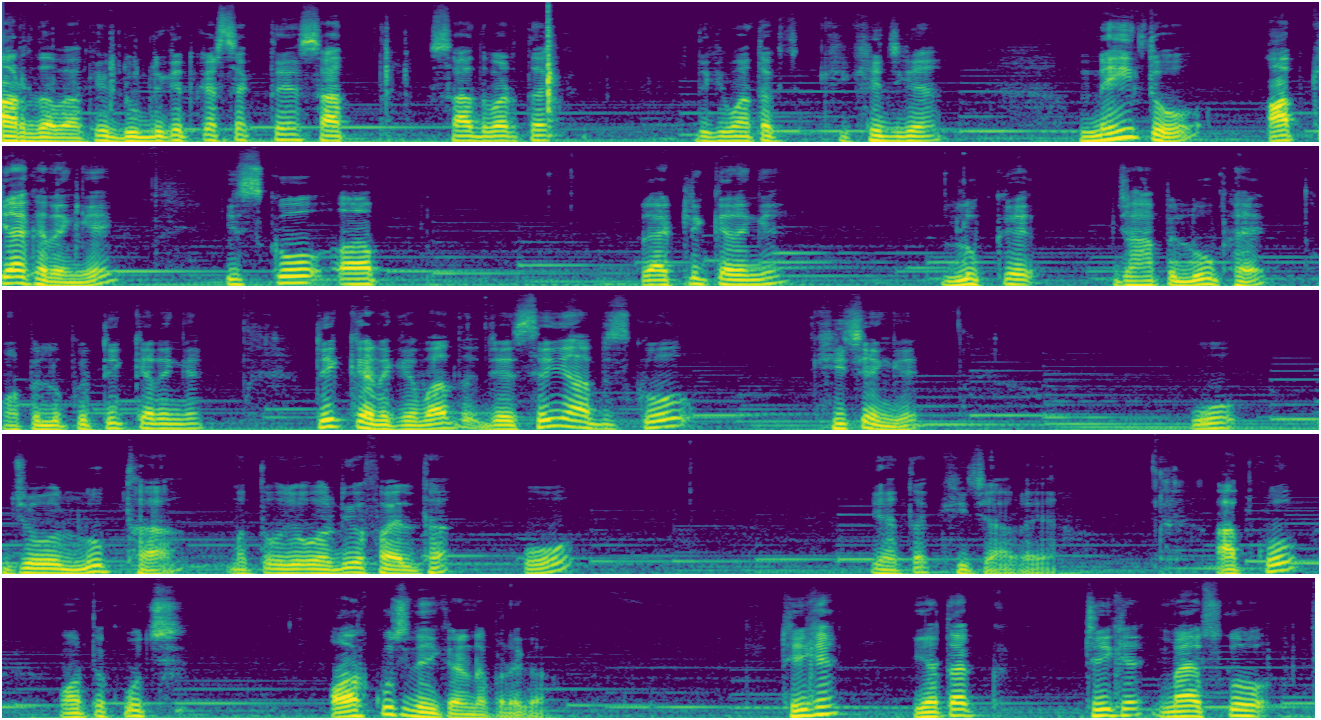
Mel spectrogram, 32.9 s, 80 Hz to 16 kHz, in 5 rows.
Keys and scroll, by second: 0.5 r, 2.0 7, 2.7 Return, 6.9 ctrl+z.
